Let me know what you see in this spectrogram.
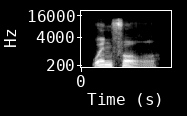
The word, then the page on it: windfall: British English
